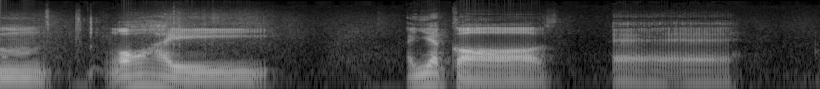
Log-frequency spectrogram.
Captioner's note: Cantonese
